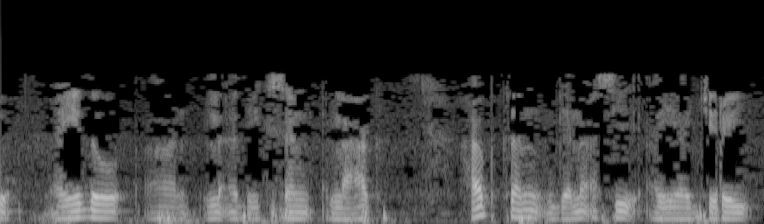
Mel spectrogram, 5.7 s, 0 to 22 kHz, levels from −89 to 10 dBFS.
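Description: MP3 compression runs throughout the clip and is likely the cause of the heavy damage heard. Nothing survives above 5.6 kHz, which fits a starved bitrate near 16 kbps. Weak frequency lines drop in and out between frames, giving the speech a watery, swirling texture.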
